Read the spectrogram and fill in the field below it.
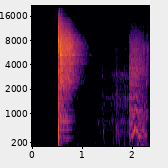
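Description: A single sharp crack of an AirVenturi Comp10 .177 ten-meter air pistol firing a pellet, loud and close, decaying over half a second, followed by faint mechanical clicks and a second broadband burst.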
